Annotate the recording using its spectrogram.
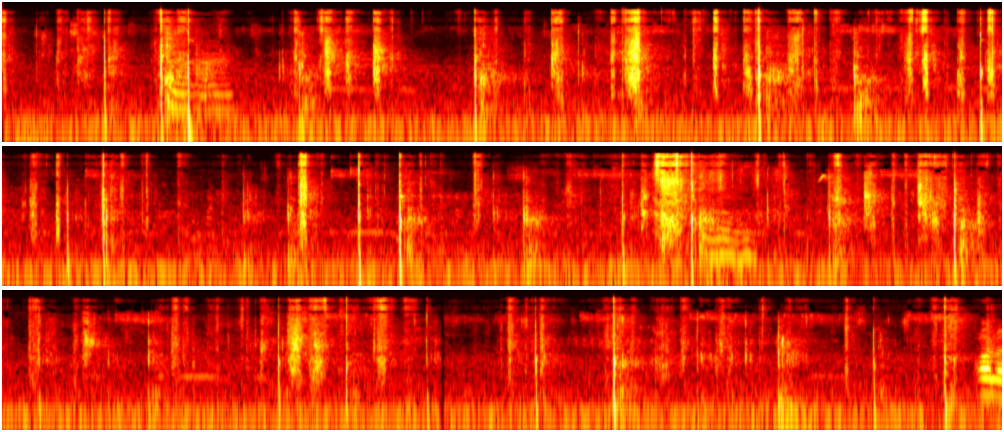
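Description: Street tennis rally on asphalt: sharp pops of a racket striking a tennis ball and the ball bouncing on the road, at irregular intervals, with shoes scuffing the road between. A short voice sound near the start and again about halfway through.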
